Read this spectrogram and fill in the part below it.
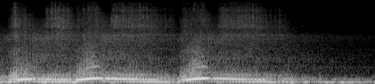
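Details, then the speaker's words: LS-swapped HQ Holden V8, first drive after first start-up, with a new 2.5-inch stainless exhaust: the engine blips up and back down twice with a smooth, clean rise and fall and no knocks or rattles; sounds good. "that actually sounds really good"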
